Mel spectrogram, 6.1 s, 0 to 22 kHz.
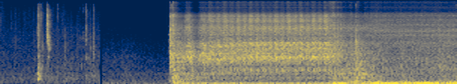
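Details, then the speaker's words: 998cc Mini Clubman started for the first time in years: a few faint clicks, silence, then the engine catches and runs roughly for a few seconds before dying. "Okay, so I've cranked it a few times and there's no fuel coming through."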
